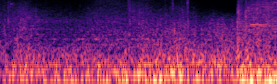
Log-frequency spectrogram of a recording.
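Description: A magical shimmering whoosh sweeps across.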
